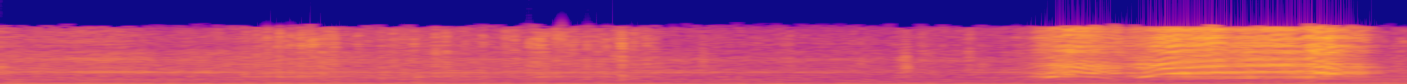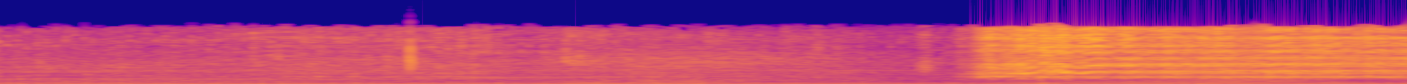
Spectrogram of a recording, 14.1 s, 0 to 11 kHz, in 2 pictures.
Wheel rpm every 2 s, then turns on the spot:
10, 10, 80, 30, 10, 50, 230.
0-4 8-10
